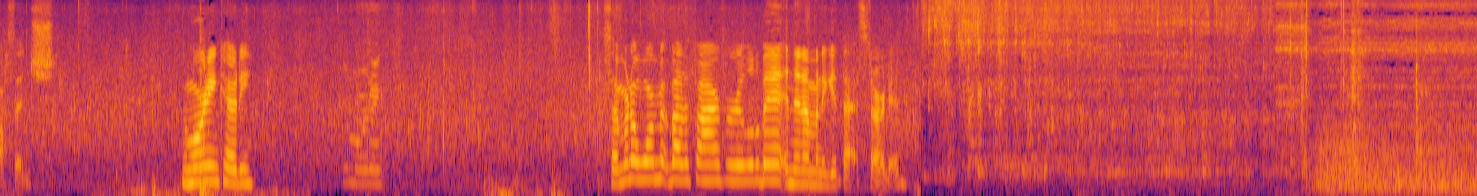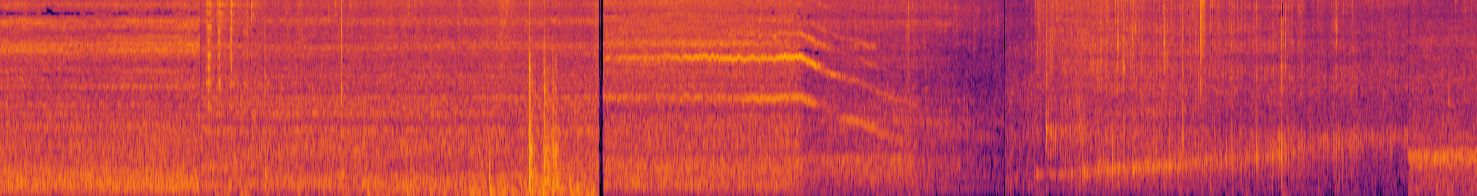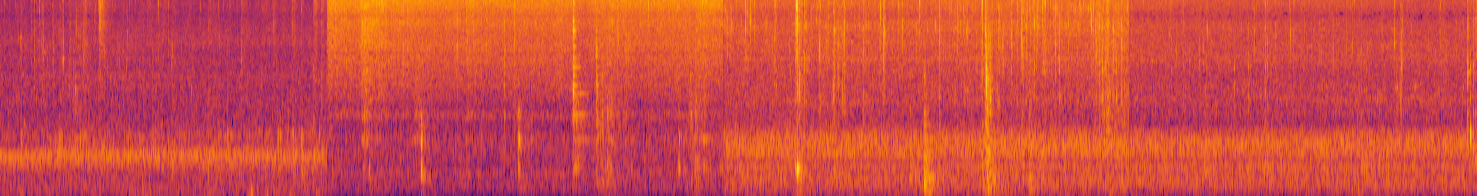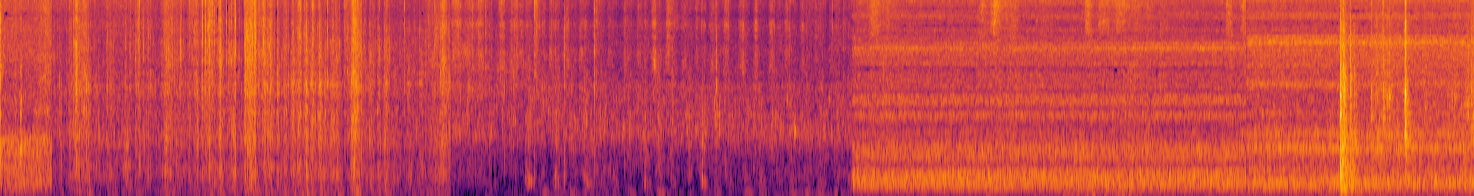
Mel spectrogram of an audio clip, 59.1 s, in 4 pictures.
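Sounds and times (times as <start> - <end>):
sausage sizzling in a pot: 32.7 - 44.9.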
